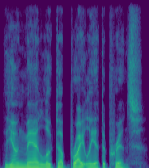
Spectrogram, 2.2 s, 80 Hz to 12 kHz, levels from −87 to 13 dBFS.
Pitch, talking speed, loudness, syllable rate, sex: 110 Hz, 240 wpm, -16 LUFS, 5.9 syllables/s, male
